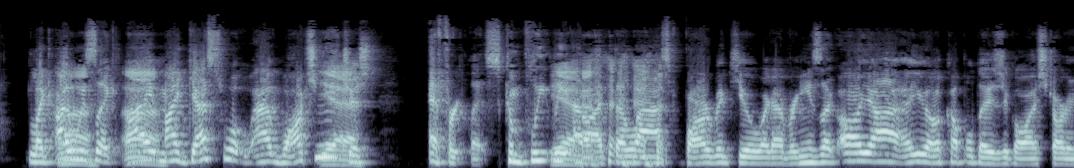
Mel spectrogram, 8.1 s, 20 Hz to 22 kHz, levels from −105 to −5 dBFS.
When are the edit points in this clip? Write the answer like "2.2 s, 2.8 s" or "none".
2.6 s, 4.4 s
